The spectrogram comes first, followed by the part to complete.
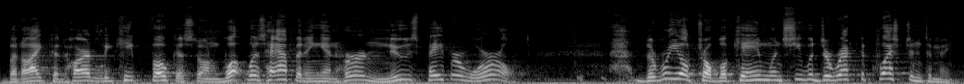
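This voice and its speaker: Slow-paced man telling stories in a high voice. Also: lively intonation, a little mellow. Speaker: storyteller. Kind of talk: live storytelling, first-person comic reminiscence.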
